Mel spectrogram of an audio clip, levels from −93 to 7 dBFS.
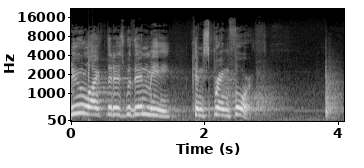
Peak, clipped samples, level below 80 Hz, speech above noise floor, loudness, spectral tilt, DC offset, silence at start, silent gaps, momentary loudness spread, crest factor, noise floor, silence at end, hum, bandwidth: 0 dBFS; under 0.1%; -52 dBFS; 34 dB; -11 LUFS; -5 dB/octave; under 0.1%; 0 s; none; 16 LU; 12 dB; -45 dBFS; 0.05 s; none; 13.5 kHz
